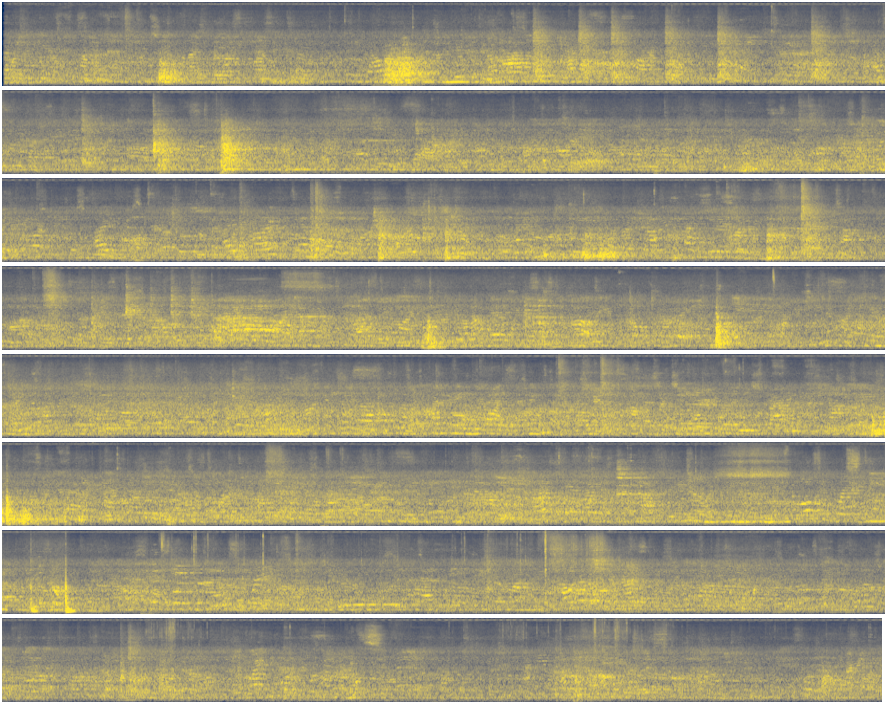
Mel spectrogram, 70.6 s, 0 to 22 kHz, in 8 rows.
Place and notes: Element 93 Cafe is a food service option for the SUNY New Paltz community. The recording was taken using a Snowball condenser microphone and edited using Garage Band on a MacBook Pro. The recording was taken during a busy time of day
